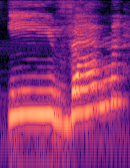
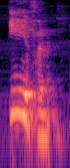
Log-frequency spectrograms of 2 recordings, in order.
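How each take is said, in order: First: The second vowel is pronounced fully and clearly. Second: The second vowel is reduced or dropped. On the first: The speaker calls it wrong. "no es even" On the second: The speaker calls it right. "sino even"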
